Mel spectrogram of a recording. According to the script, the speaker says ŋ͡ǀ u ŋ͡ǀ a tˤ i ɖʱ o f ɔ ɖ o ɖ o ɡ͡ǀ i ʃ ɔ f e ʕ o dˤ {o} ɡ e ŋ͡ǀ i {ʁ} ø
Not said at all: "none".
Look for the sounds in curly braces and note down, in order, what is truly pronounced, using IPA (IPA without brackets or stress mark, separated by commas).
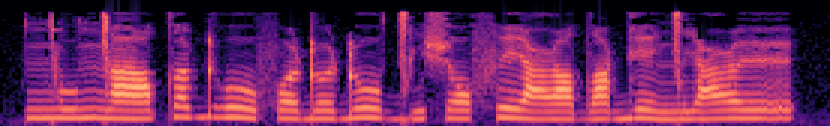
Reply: u, ʕ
